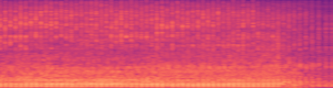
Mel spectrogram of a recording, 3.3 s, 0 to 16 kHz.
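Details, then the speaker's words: ATCO 14S cylinder lawn mower, no fuel tap, started on choke; quick, even firing pulses at steady speed with no misses or knocks; runs lovely, normal running. "So that one works lovely as well. So that's four that run absolutely beautifully."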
